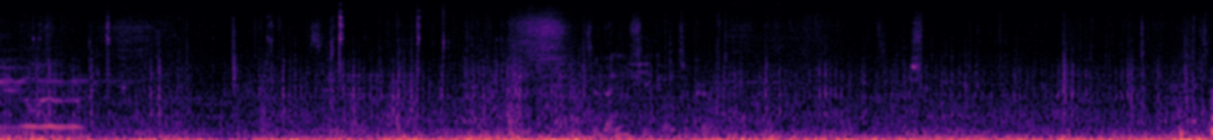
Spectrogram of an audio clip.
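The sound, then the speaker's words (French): A Dacia car engine labors steadily at low revs with rumbling and jolting as it crawls up a rough, steep track, while a person speaks briefly in French over the noise. “On va casser la voiture.”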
